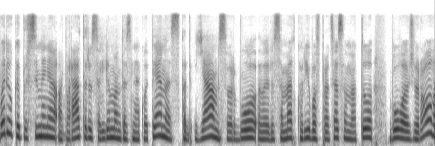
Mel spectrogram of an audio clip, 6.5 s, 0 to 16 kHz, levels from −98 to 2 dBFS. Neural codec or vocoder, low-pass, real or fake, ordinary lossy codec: codec, 24 kHz, 1 kbps, SNAC; 10.8 kHz; fake; AAC, 64 kbps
